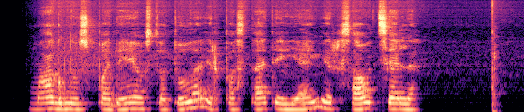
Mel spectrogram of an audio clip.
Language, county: Lithuanian, Alytus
